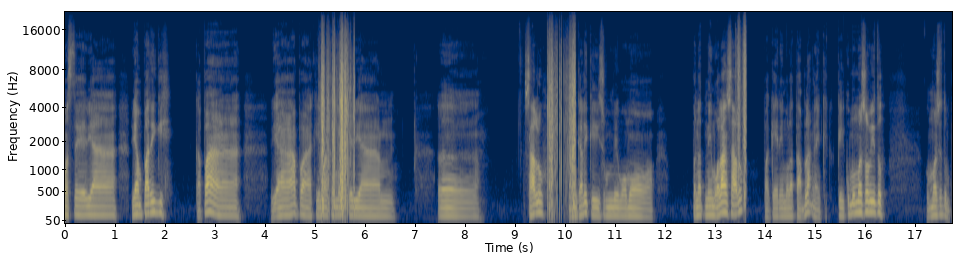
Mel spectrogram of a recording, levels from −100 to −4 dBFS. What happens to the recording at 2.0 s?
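Nothing goes wrong at 2.0 s: the speech there carries on intact, with no dropout, click, distortion or other fault.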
